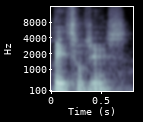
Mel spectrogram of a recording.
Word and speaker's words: Betelgeuse: supposed to be you just want to see Betelgeuse explode well it's pronounced Betelgeuse as silly as that sounds it's actually how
